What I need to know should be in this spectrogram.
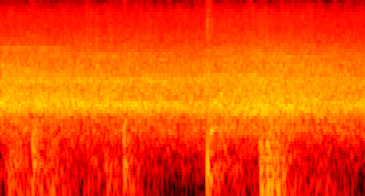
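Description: Bodies slam onto a wrestling mat with heavy thuds.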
